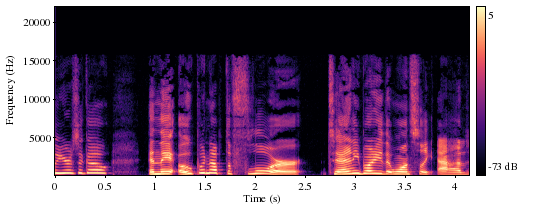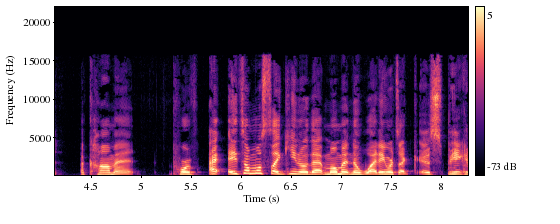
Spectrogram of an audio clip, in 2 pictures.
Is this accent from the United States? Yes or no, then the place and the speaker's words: yes; Seattle, Washington, United States; Oh, I'm from Seattle. Yeah.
